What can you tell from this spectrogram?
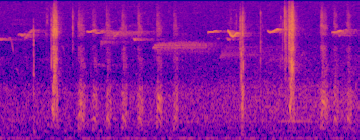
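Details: Fox squirrel on a Monterey pine in Del Monte Forest, California, giving alarm calls to protect itself and its territory: sharp clicking chucks in loose series with two louder bursts, faint high bird whistles and a steady low hum behind.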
